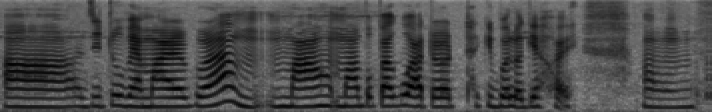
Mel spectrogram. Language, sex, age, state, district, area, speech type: Assamese, female, 18-30, Assam, Golaghat, urban, spontaneous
